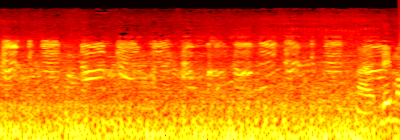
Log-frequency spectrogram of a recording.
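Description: Motorbike engines running past on a busy street, over a background of people talking.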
